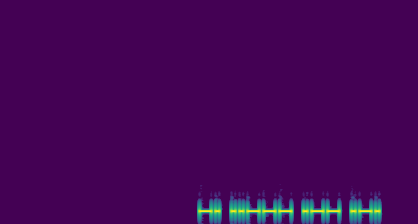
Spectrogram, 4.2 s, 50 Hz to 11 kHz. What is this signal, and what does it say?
Morse code, heard as a keyed tone, about 30 wpm, 700 Hz. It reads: N2WR
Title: USA Call Signs - 4 Characters - Repeated 3x - 30wpm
